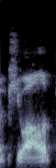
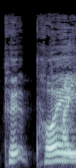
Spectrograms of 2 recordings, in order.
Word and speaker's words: Puyallup: I always love when I'm listening to podcast or something and they talk about Puyallup and they're just like, Poo Poy Poo Poy Poo Poy.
